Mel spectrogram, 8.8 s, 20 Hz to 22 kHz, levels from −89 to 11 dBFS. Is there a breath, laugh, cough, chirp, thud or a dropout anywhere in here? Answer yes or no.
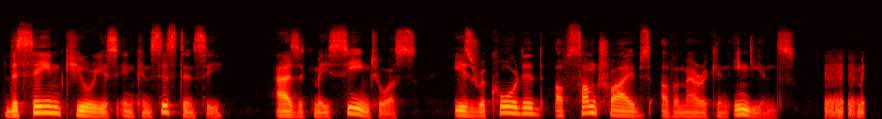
yes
